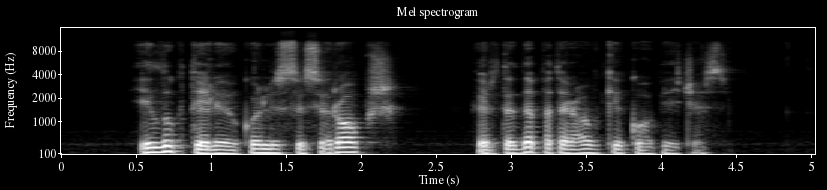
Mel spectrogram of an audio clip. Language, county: Lithuanian, Utena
